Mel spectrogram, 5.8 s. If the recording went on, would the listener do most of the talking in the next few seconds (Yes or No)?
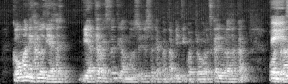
Yes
